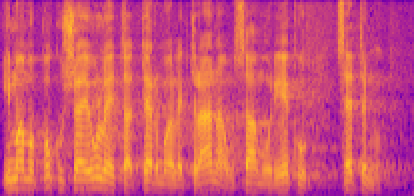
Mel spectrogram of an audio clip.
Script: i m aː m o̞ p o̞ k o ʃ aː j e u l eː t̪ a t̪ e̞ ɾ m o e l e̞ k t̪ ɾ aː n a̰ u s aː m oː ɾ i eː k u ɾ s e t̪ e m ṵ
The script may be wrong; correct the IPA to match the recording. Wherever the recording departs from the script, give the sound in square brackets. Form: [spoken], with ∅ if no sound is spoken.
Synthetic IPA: i m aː m o̞ p o̞ k [u] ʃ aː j e u l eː t̪ a t̪ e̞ ɾ m o e l e̞ k t̪ ɾ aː n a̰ u s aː m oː ɾ [j] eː k u [∅] s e t̪ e [n] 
